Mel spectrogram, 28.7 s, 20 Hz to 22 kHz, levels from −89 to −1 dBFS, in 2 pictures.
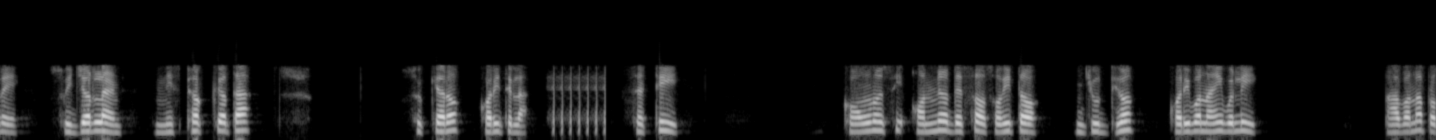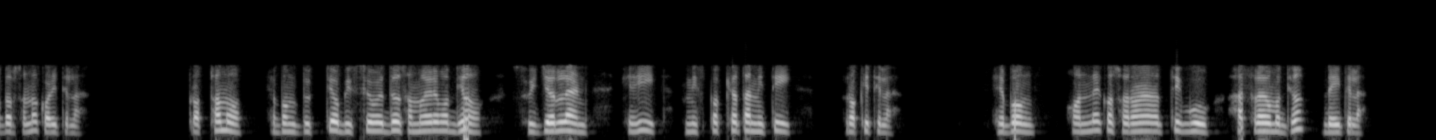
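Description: A speech recording heard through a narrow, boxy telephone band, with scratchy s sounds and a fine granular hiss under everything. That is the Bluetooth CVSD headset codec: its one-bit up/down coding at 64 kbps limits the line to roughly 300 Hz–3.7 kHz, and the adaptive step can't keep pace with sharp high-frequency energy, so the damage is plainly audible. At 5.55–6.06 s, right after "ସୁକ୍ଯାରୋ କରୀ ତିଲା", the sound turns into a machine-gun stutter at about 11.7 Hz as one 85 ms fragment plays six times over, losing roughly half a second of audio. This is a system hang loop: the computer or driver stalled while the audio hardware kept replaying its ring buffer, which fits a 4096-sample buffer. Short buzzy roughness appears at 17.94–18.02 s, just after "ପ୍ରତ୍ଥମୋଂ ଏବଂଗ ଦୁତ୍ଯୋ", with about 45 ms lost across 82.5 ms, and at 19.01–19.06 s, just before "ସ୍ଵୀଜରଲୈଂଡ ଯହୀ", with about 34 ms lost. Briefer ticks follow at 24.51 s and 26.78–26.80 s. 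These are Bluetooth headset packet repeats: when voice packets dropped, the chip decoded the previous 3.75 ms packet again, giving a brief buzz during runs and a click for isolated losses.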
